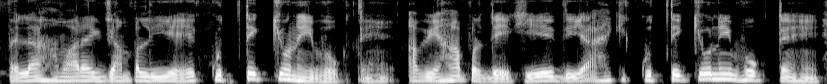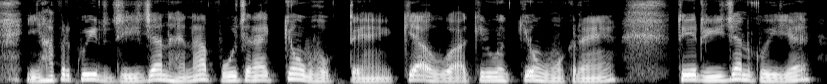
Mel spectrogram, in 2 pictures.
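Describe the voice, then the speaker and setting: A man's voice: medium pitch, brisk, gravelly, dark tone, no room sound. A man teaching English grammar, going through examples step by step and asking himself rhetorical questions.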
